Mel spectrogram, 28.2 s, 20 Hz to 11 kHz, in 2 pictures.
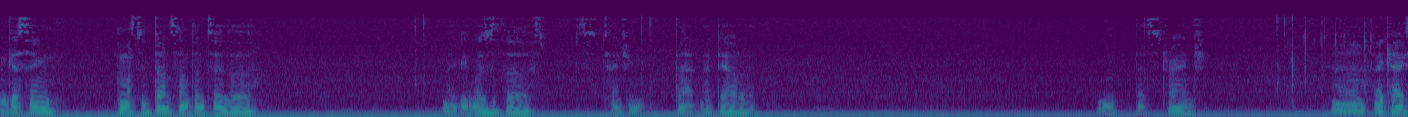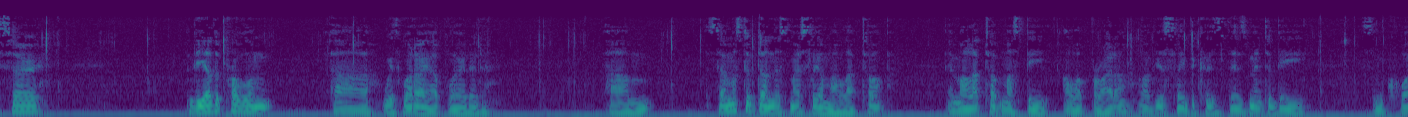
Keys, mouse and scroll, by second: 4.2 click, 6.4 click, 16.3-28.1 typing.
